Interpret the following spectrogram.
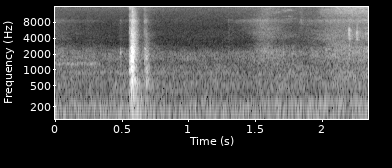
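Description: Ford Everest central door locking actuating once: a single sharp clack about half a second in, over a steady low hum in the cabin.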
